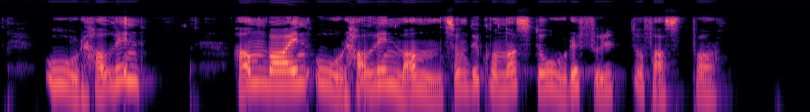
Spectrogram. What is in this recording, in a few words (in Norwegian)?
oLhallin, Numedalsmål; Han va ein oLhallin mann, ein du konna stole fullt o fast på.; Adjektiv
